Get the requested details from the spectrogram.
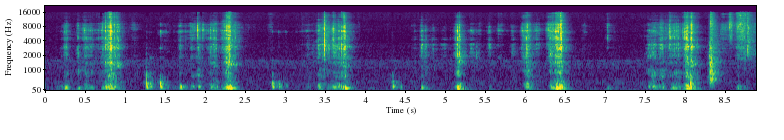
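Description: A steel carving knife makes repeated scraping cuts into a solid, light wooden block. The irregular, rasping strokes come in short bursts with a low, woody body and bright high-frequency streaks. Each cut dies away quickly, with quiet gaps between them.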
